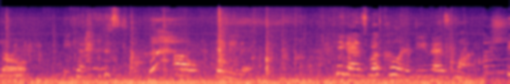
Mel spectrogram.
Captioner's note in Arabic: الضحك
